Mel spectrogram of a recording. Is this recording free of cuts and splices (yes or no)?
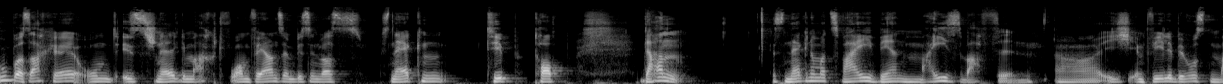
no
